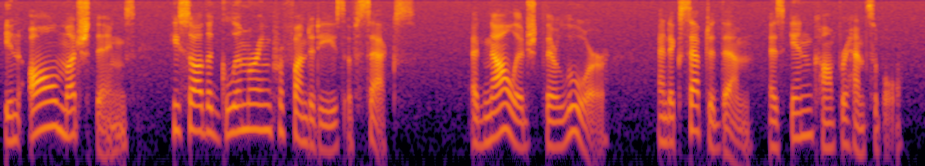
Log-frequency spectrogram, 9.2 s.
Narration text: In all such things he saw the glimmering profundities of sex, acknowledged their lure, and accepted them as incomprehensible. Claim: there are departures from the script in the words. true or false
true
